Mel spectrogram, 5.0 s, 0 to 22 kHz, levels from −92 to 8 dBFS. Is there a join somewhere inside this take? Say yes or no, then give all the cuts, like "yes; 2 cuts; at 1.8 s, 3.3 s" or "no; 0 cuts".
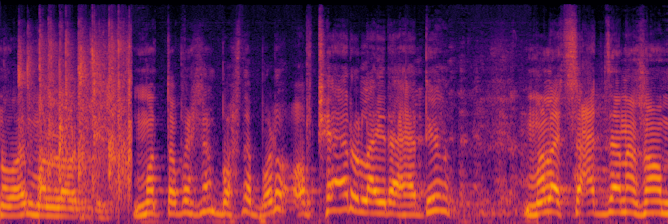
yes; 1 cut; at 0.9 s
